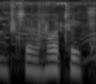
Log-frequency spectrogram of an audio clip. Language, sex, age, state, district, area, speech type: Santali, male, 45-60, Odisha, Mayurbhanj, rural, spontaneous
